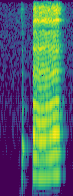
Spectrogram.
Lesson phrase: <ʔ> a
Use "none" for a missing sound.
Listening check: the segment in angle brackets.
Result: ʔ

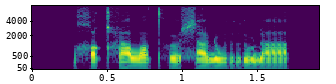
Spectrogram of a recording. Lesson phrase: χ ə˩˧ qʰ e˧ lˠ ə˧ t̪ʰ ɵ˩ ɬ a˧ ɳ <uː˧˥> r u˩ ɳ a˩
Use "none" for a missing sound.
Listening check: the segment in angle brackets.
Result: u˧˥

